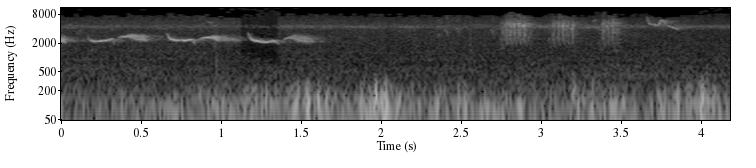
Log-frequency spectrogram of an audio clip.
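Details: Chinese hwamei at Okurayama Park sings a run of rich, slurred whistles, rising and falling in quick repeated phrases, then a few further notes, over steady low wind rumble.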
